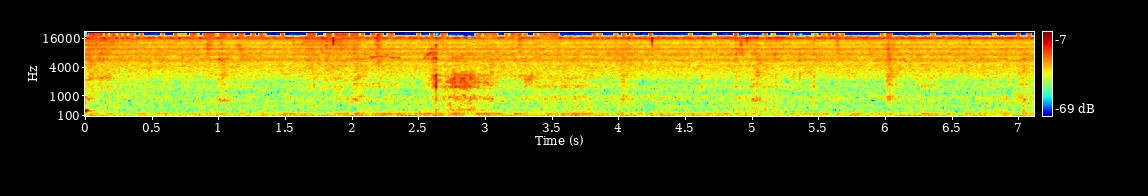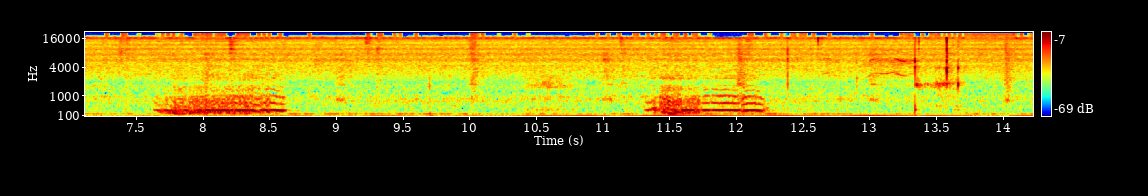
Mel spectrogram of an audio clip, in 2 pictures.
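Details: Snoring from Mimi, a white and ginger male cat, asleep: two low, rattling snores a few seconds apart over a steady background hum.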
